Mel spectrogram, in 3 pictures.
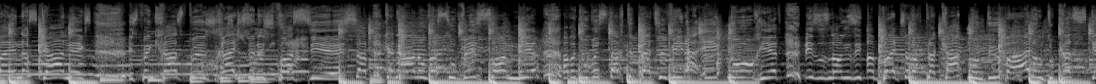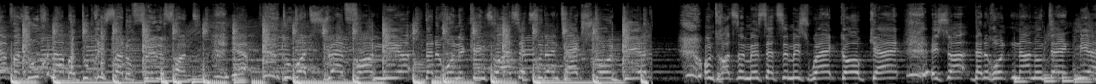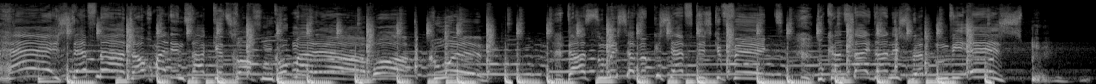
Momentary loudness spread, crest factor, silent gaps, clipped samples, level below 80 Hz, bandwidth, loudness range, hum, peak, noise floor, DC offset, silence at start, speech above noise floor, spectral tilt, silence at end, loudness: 5 LU; 14 dB; none; under 0.1%; -26 dBFS; 19.5 kHz; 3 LU; none; -4 dBFS; -38 dBFS; under 0.1%; 0 s; 18 dB; -5 dB/octave; 0.1 s; -19 LUFS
